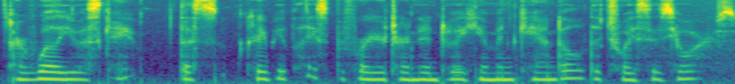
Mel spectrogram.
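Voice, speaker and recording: Soft-spoken and somewhat breathy, a woman talks at a fairly quick pace in a dark, mellow tone with monotone, flat intonation. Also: medium pitch for a woman. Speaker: ASMR creator. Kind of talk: reading book blurbs aloud, casual.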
